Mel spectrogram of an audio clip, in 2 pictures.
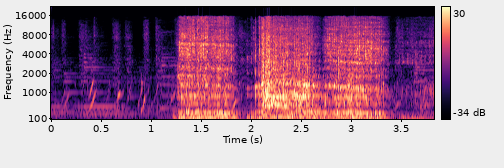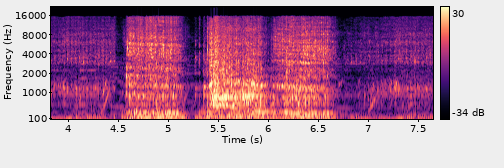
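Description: Lion roar sound effect, played twice: two long roars of about two seconds each, with light plucked music before the first.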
